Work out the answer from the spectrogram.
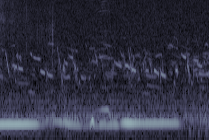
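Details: Prairie chicken lekking at Fort Pierre National Grasslands, South Dakota. A steady, low, hollow drawn-out tone holds for over two seconds, with a brief wavering in the middle. Many high twittering and chirping notes from other birds sound throughout.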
